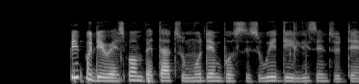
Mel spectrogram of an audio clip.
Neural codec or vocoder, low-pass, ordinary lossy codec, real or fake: none; none; none; real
